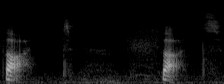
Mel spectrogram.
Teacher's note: you need to make sure that your tongue is between your teeth and there's that stream of air coming through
